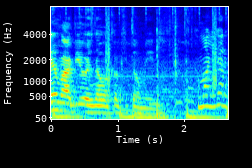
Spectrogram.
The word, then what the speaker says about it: coquito: Well, coquito, I'm saying it right? Coquito?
